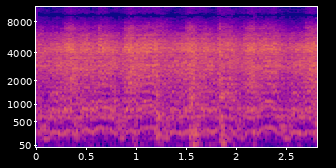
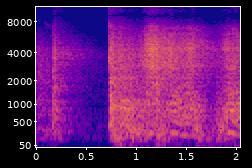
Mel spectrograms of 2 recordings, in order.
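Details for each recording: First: 1974 Chevy K20 small block, first start after sitting outside for years, distributor three teeth off: thin, uneven cranking that won't start, only two cylinders seeming to fire, ignition timing off. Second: 1974 Chevy K20 small block, first start after sitting outside for years: catches after a short crank and settles into an even, clean run with no misses or knocks once ignition timing was corrected.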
